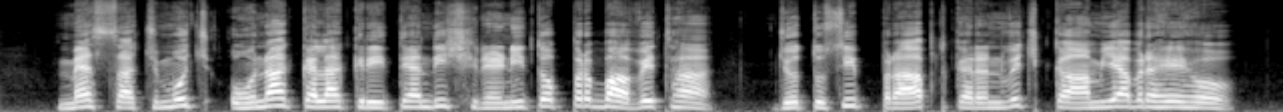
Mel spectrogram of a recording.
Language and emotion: Punjabi, happy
